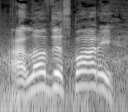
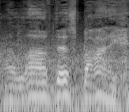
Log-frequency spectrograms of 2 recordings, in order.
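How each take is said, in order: First: Loud mantra. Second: Quiet mantra. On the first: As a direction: shout the mantra high and loud. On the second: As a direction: say the mantra gently to yourself. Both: Real, not acted. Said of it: "Just keep saying that mantra".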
